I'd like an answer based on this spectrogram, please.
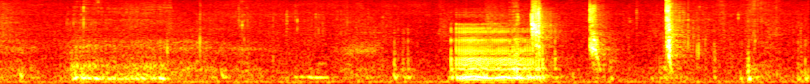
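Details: Six-week-old Cavalier King Charles Spaniel puppies in an indoor puppy pen, being dewormed and having toenails trimmed; a soft low whimper early on, then a louder quavering whine mid-clip, amid clicks and handling noise.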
